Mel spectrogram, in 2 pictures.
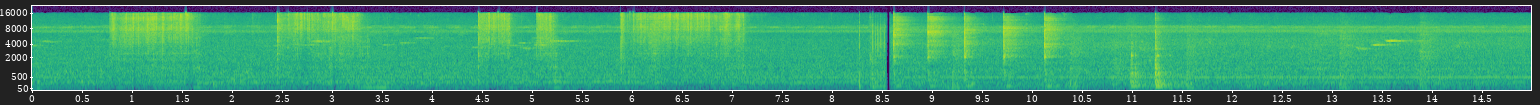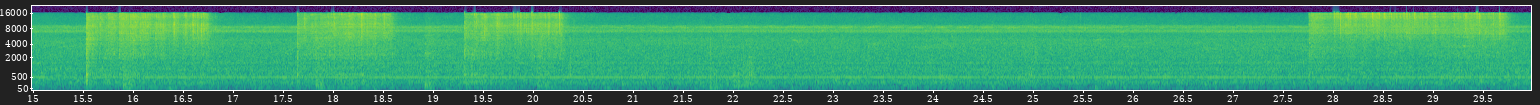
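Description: Hand work with tools: short scraping or rasping strokes of about a second each, repeated at uneven intervals, and about a third of the way in a quick run of around seven sharp taps and knocks.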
